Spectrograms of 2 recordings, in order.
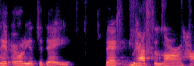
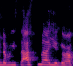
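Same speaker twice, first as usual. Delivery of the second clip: ordinary delivery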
